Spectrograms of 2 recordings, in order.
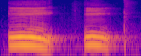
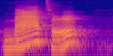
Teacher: mouth should be closed or open so for example e e my tongue is in front my mouth is slightly closed whereas for the word matter my mouth is wide open and my tongue is kind of in the middle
